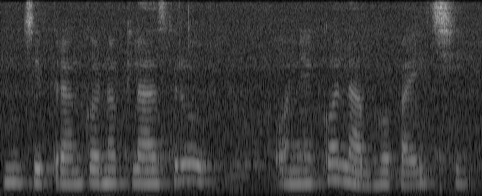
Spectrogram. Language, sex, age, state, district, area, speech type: Odia, female, 18-30, Odisha, Sundergarh, urban, spontaneous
